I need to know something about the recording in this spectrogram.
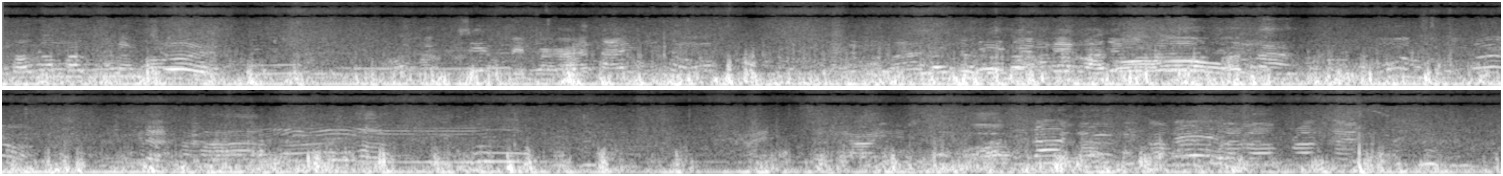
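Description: Wind buffeting the microphone on a moving boat, over a steady wash of choppy water, with people's voices talking on and off.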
